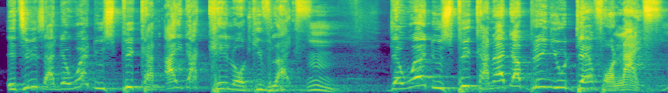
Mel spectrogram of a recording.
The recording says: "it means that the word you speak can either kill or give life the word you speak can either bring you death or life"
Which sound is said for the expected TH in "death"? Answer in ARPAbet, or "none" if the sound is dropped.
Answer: F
